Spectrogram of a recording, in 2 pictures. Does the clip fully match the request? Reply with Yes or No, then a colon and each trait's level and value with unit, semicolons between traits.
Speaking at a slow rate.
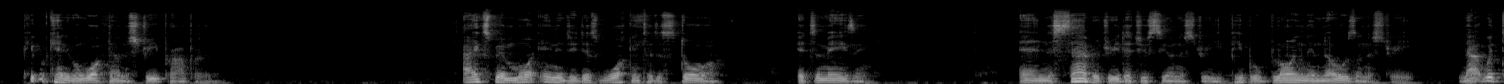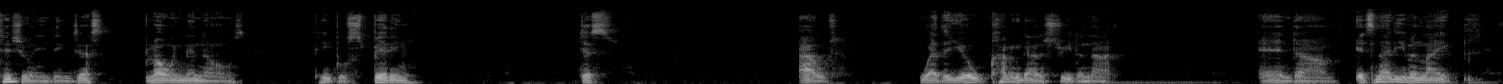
Yes: slow, 125 wpm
